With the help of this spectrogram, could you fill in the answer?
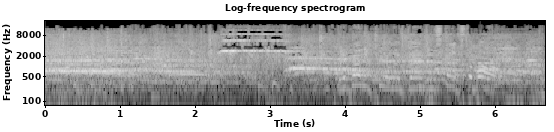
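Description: An audience cheers and applauds loudly and steadily for a guest, with shouts and whoops rising over the clapping, and a brief high whistle partway through before the cheering carries on.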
